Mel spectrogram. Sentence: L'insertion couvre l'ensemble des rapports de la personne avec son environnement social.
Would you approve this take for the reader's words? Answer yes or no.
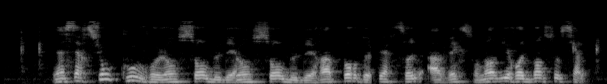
no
